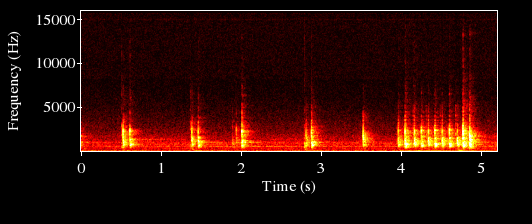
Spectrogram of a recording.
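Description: Keys clatter on a NABU computer keyboard, a few separate strokes spaced about a second apart before a quick burst of rapid typing near the end, close and clear with no voices.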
